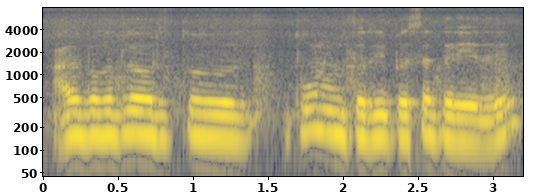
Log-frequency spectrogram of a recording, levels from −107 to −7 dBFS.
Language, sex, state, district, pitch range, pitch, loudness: Tamil, male, Tamil Nadu, Kanyakumari, 145-155 Hz, 150 Hz, -15 LUFS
